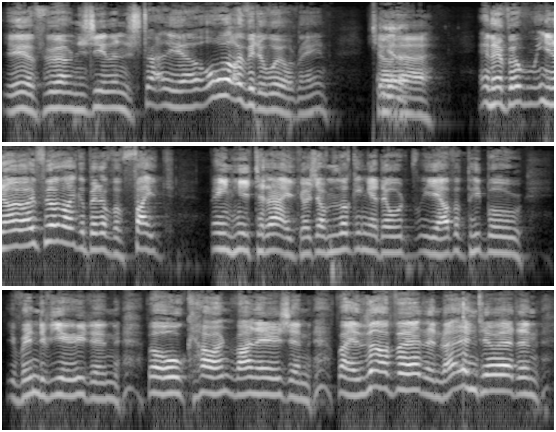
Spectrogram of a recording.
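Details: Adult man with congenital cerebral palsy, a brain injury from oxygen loss during birth, with thinking intact; real dysarthria (cerebral palsy).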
